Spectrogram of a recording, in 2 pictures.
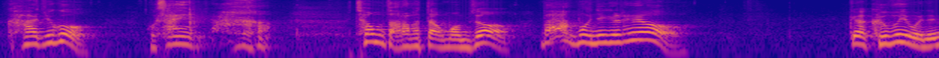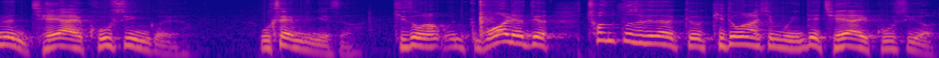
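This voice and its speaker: A middle-aged man preaching a sermon as pastor, telling his own story in an animated way and acting out what he once said. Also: a little high, brisk, breathy edge. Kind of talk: sermon testimony.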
